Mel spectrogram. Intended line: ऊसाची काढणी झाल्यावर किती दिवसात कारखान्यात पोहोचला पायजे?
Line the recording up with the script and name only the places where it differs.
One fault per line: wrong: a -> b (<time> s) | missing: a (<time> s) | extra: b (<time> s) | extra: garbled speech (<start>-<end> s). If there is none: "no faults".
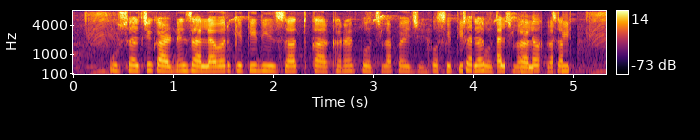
extra: garbled speech (3.6-5.0 s)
